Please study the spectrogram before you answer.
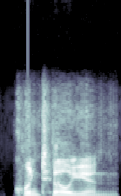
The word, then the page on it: quintillion: American English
